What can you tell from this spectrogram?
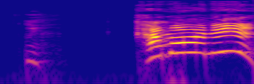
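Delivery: very high falsetto, slow and welcoming; happy Mickey. A narrator's reading. Mickey welcoming his guests, high and happy. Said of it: "said Mickey happily".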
